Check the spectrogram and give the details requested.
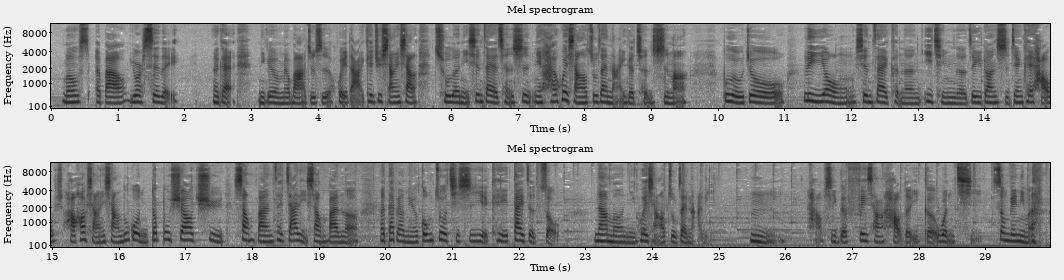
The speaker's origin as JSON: {"language": "Chinese", "region": "Kaohsiung", "country": "Taiwan", "tie": "born or raised there", "said": "我们现在都是在这个南部的高雄大城市，那我是在那边出生长大"}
